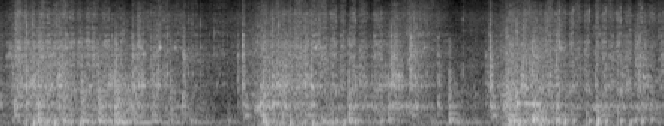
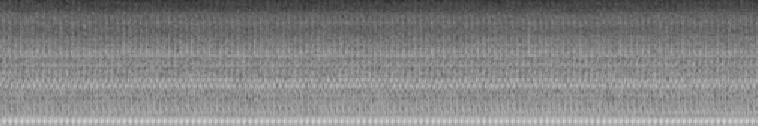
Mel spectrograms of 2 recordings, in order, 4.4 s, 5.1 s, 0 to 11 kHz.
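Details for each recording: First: Vintage Homelite generator, probably late 1970s, unused about 30 years, first start attempt with choke: sputtering bursts that catch briefly then die; won't keep running on its own, cause not confirmed. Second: Vintage Homelite generator, probably late 1970s, unused about 30 years, restarted with little work: steady single-cylinder putter at constant speed, quiet, no knocks or misses; normal running.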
